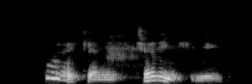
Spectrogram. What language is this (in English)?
Kabyle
